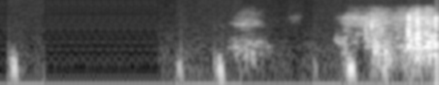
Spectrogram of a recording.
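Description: Near silence: the room tone of a video call, with a few faint clicks. Near the end a breathy noise begins to swell.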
